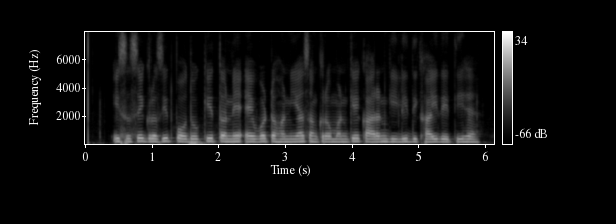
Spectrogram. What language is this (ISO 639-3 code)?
hin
